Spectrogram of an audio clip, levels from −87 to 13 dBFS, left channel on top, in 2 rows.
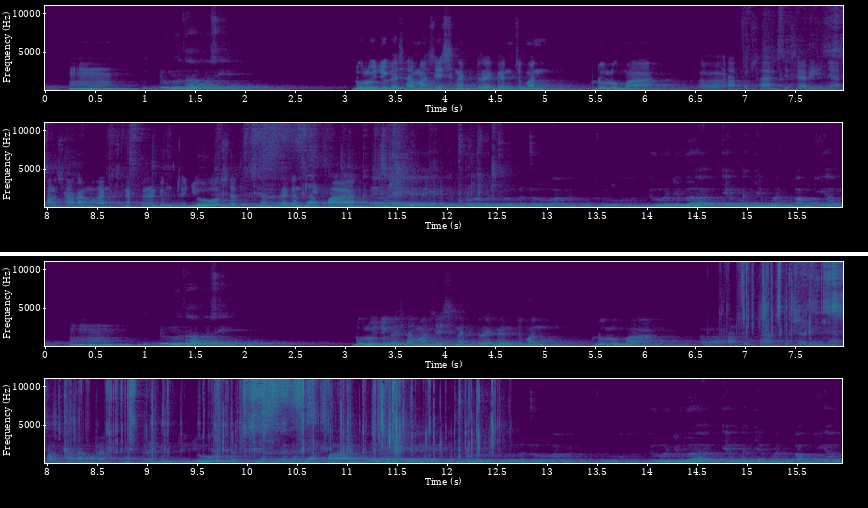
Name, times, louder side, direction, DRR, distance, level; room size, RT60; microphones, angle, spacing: voice 1, 0.2-0.7 3.1-5.1 5.5-6.1 6.5-11.2 13.4-13.8, left 2 dB, 60° left, 9 dB, 0.6 m, -46 dB
voice 2, 1.1-1.9 10.0-10.6 11.2-15.9, equal, 15° left, -2 dB, 1.7 m, -46 dB
sound 1, 6.8-12.7, right 16 dB, 70° right, 0.3 m, -46 dB
12.5 x 4.4 x 6.4 m, 2.3 s
head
